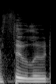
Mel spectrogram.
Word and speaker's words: Cthulhu: Thursday, August 14th, 2014, Chris LaMartinez's newest film, Call Girl of Cthulhu, or Thulu, depending on your how you want to pronounce it,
